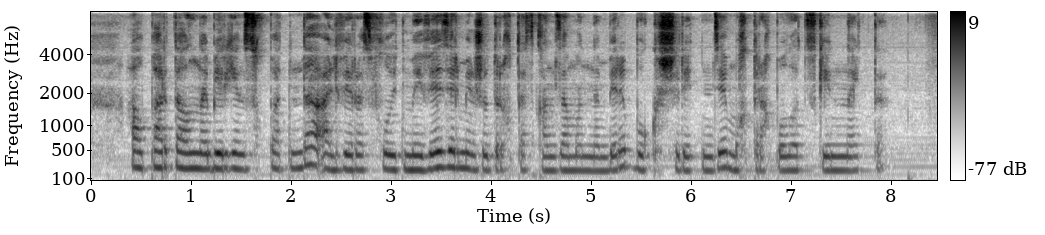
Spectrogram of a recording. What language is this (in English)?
Kazakh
